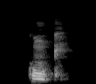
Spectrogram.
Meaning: conch (the mollusk)
- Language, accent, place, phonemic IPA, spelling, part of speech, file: French, France, Lyon, /kɔ̃k/, conque, noun, LL-Q150 (fra)-conque.wav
